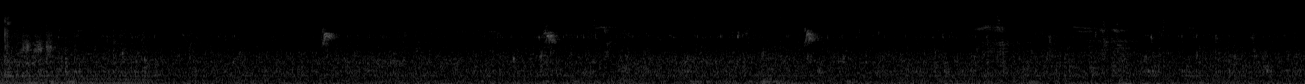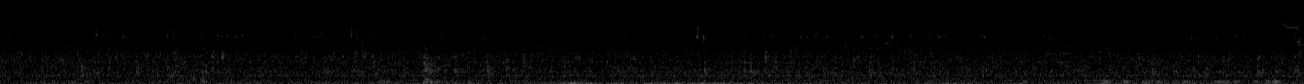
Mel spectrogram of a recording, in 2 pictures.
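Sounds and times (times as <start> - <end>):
small birds chirping: 0.0 - 2.4, 3.1 - 8.3, 9.6 - 12.2, 25.0 - 26.0
faint background hiss: 0.0 - 26.0.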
